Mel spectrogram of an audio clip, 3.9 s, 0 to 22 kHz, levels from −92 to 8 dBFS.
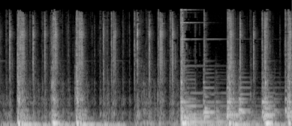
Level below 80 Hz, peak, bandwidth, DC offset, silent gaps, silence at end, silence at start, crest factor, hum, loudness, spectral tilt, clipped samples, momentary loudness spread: -20 dBFS; 0 dBFS; 17 kHz; under 0.1%; none; 0 s; 0.05 s; 18 dB; none; -20 LUFS; -4.5 dB/octave; under 0.1%; 11 LU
